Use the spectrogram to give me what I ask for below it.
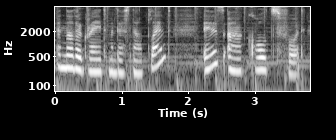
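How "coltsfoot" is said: ordinary delivery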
